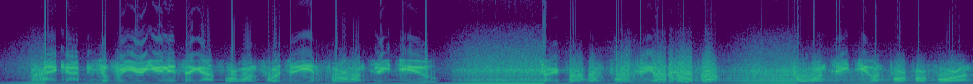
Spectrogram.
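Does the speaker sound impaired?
No.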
